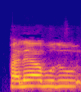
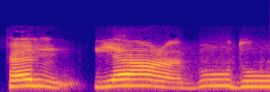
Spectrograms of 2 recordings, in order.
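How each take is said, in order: First: The syllables are slurred together, dropping sounds. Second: Each syllable is pronounced clearly and separately. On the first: The speaker calls it wrong. "ফেলে বুদু এরকম বললে হবে না।" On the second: The speaker calls it right. "ভেঙ্গে ভেঙ্গে স্পেসিফিক ভাবে সুন্দরভাবে উচ্চারণ করে করে বলতে হবে।"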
